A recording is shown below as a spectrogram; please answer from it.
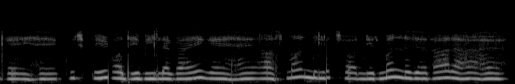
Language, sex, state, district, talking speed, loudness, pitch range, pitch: Hindi, female, Jharkhand, Sahebganj, 175 wpm, -36 LUFS, 255-290 Hz, 265 Hz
